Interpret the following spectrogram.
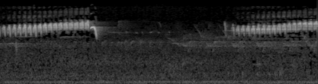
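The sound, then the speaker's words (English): A northern parula sings twice on a bayou in the morning, among cypress trees draped with Spanish moss: a high, buzzy, rapid trill that climbs steadily in pitch and ends abruptly, separated by a pause of quiet. The song is loud and clear, with no voices. “A northern parula, some say parula, still others perula, sings its rapid rising trill.”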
